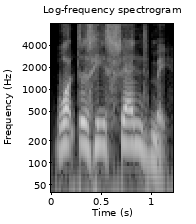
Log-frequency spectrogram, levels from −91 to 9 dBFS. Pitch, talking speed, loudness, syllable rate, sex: 150 Hz, 245 wpm, -19 LUFS, 4.6 syllables/s, male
